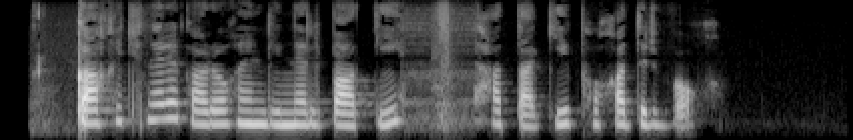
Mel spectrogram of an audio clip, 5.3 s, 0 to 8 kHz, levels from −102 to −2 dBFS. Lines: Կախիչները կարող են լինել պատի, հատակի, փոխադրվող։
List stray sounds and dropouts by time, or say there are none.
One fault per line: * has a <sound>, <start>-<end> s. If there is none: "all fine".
* has a squeak, 2.7-2.9 s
